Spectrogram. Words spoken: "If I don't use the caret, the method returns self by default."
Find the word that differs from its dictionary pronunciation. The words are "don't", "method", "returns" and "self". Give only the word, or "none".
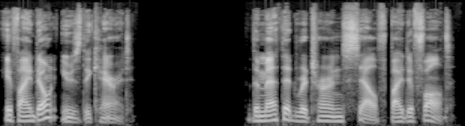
none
